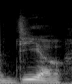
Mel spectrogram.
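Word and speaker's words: Zi-O: things for Kamen Rider Zeo, or Dio, as he's going to be otherwise referred to. The spelling is Zeo, but the pronunciation is like Geo, so just wanted to make that clear.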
